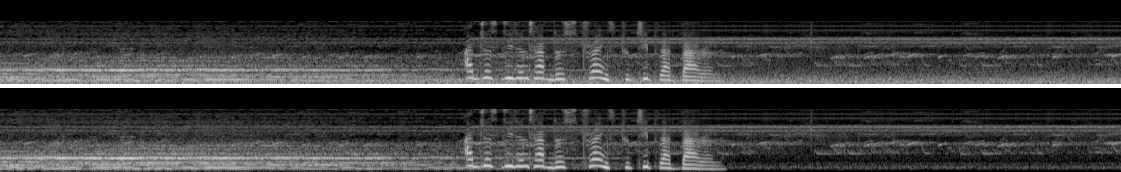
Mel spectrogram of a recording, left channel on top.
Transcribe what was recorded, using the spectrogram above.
I just didn't have the strength to tip that barrel.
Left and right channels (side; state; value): left; noise; rumble, 7 dB below the sound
